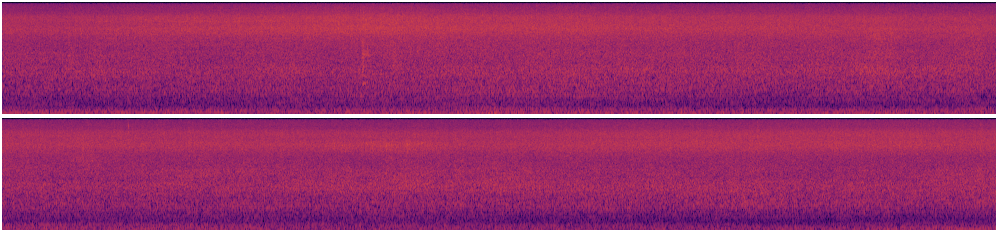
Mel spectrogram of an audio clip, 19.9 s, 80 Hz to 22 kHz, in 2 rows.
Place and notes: White Bear Lake City Hall - Outside City Hall
Ambient sounds outside of the White Bear Lake City Hall. Highway 61 traffic, people coming and going from city hall, and the clock tower chiming can all be heard.
15 March, 14:48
